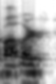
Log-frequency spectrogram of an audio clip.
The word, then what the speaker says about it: Beutler: us that's our our website I you can find me on LinkedIn uh my last name is spelled funny uh so we say Butler but it's got a random e in there so b t l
